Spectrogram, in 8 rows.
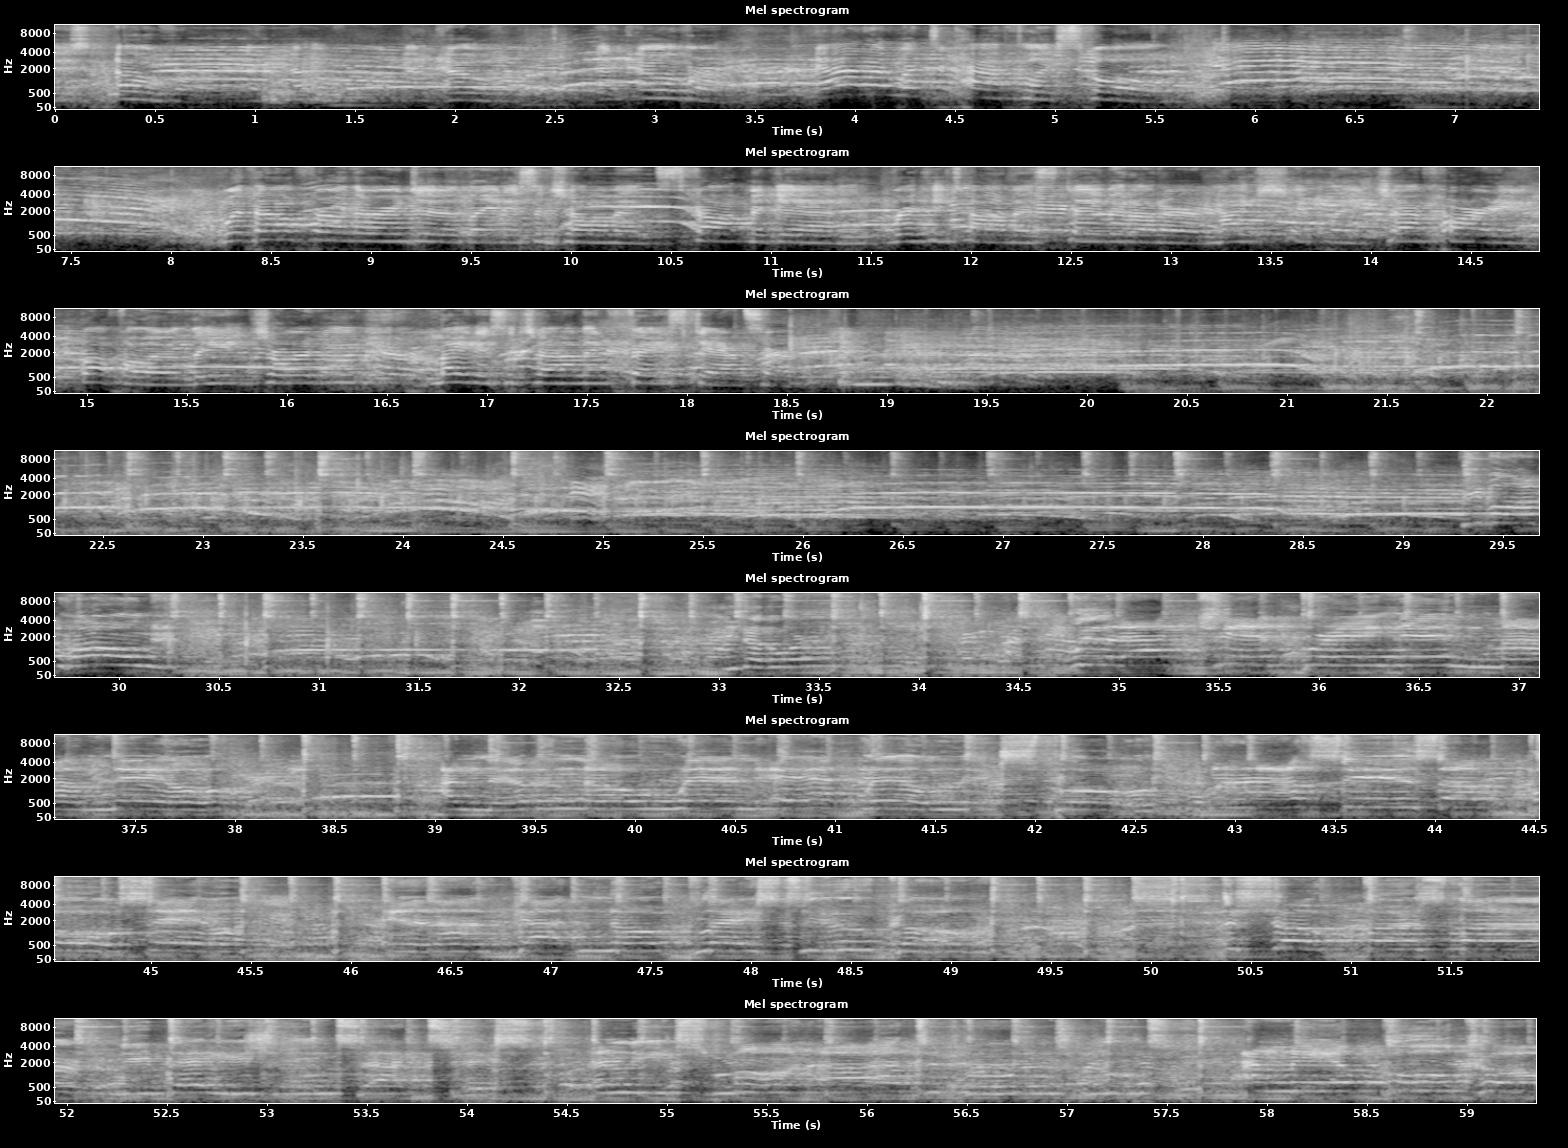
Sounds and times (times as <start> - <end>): Speech: 0.0 - 5.6, 8.2 - 19.4.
